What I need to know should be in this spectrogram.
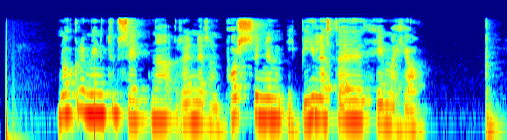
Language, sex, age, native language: Icelandic, female, 40-49, Icelandic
